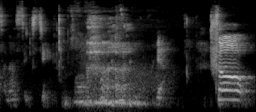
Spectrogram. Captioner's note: audience laughing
